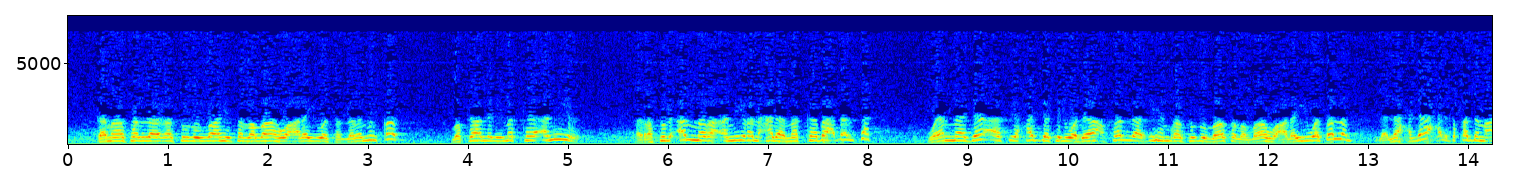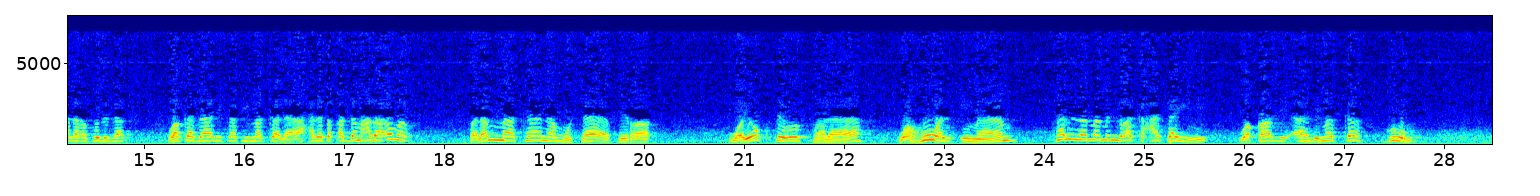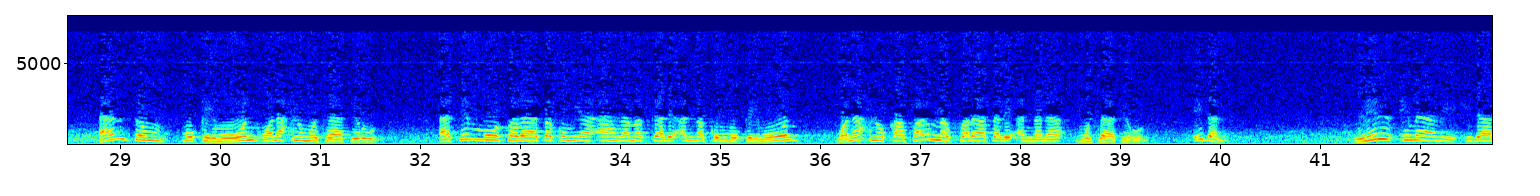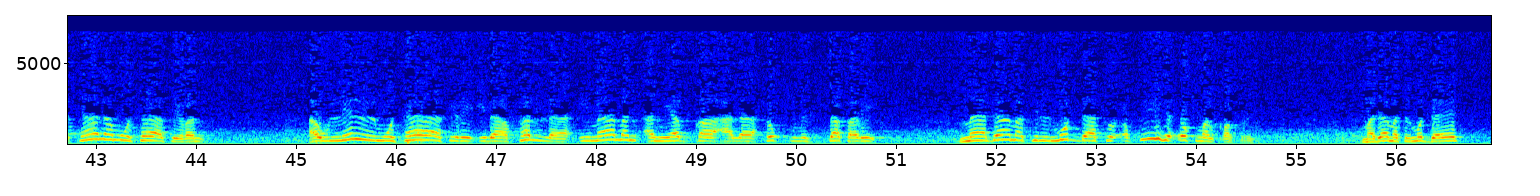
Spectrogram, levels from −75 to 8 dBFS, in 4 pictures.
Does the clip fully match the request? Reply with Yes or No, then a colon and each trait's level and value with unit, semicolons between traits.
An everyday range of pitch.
Yes: average, 3.7 semitones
